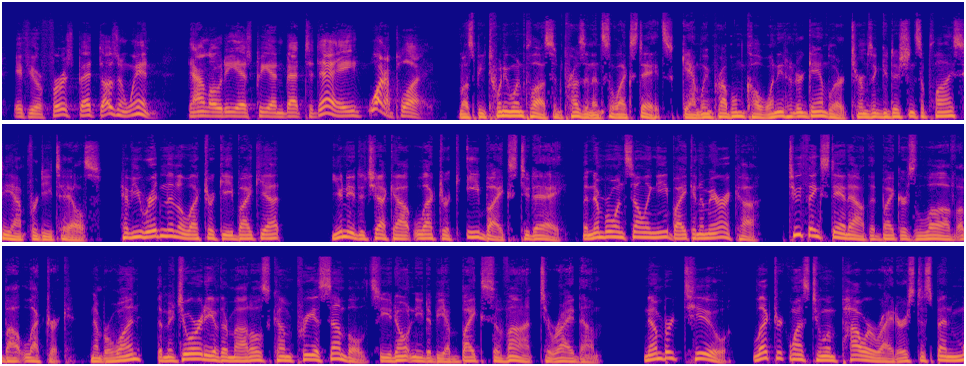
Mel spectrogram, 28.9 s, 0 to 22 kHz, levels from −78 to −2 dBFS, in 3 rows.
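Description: No technical faults can be heard anywhere in the recording.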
